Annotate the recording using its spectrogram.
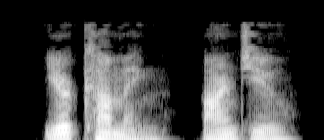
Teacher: Rising intonation shows curiosity or doubt.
